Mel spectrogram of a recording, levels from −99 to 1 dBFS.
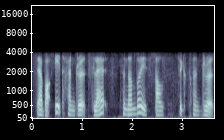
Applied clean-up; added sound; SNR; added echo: neural separator model SepFormer WHAM!.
